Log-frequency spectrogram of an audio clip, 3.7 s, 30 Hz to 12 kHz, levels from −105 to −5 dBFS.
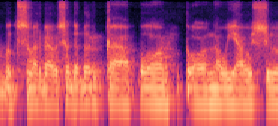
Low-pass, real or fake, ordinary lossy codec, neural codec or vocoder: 10.8 kHz; fake; Opus, 32 kbps; codec, 44.1 kHz, 2.6 kbps, SNAC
